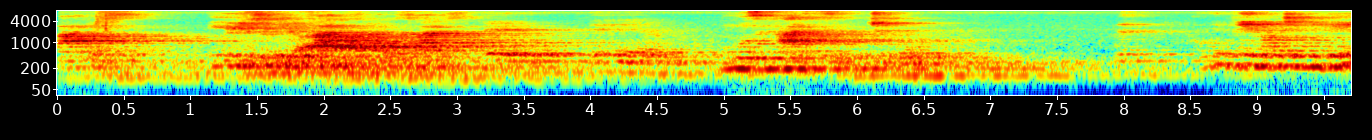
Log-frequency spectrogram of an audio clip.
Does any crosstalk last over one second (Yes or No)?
Yes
